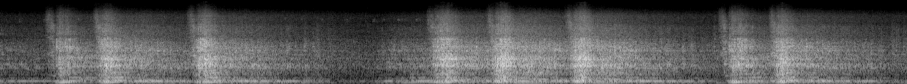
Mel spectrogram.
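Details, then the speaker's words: 1966 Chevy El Camino with LS V8 swap, warmed up: clean crisp throttle blips rising and falling smoothly to steady idle, no misfire, knock or bad vibration; healthy running, intake noise audible, owner suspects an O2 sensor acting up. "You guys can hear how good it runs. I mean, there's not a a bad vibration in this thing."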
